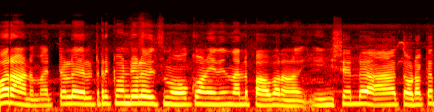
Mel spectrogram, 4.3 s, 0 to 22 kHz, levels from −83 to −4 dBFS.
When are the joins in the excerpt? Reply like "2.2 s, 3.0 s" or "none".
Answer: none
